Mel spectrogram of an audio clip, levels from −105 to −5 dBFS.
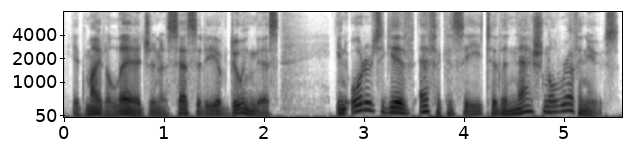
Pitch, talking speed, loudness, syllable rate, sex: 110 Hz, 185 wpm, -19 LUFS, 6.2 syllables/s, male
